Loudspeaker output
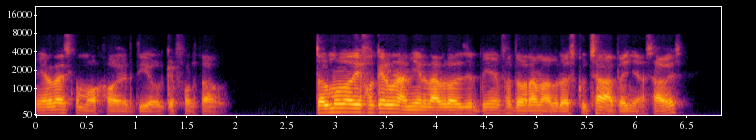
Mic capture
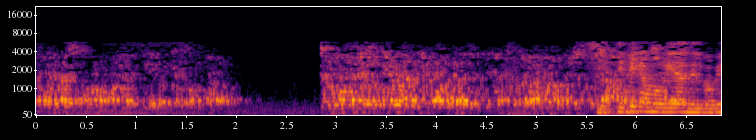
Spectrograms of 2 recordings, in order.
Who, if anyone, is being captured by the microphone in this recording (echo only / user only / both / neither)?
both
